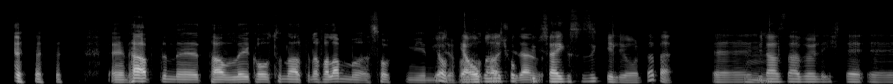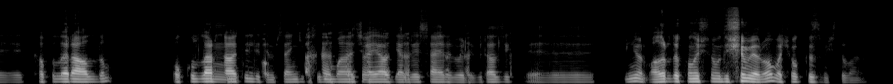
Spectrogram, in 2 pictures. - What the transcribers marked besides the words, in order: chuckle; chuckle; laughing while speaking: "düşünmüyorum"
- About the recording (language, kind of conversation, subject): Turkish, podcast, Hobiniz sayesinde tanıştığınız insanlardan bahseder misiniz?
